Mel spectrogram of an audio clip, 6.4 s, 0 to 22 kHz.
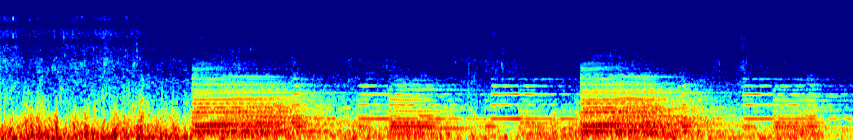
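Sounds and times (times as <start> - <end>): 
strong wind gusting on the microphone: 0.0 - 6.3
steady tonal music: 1.4 - 6.3.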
